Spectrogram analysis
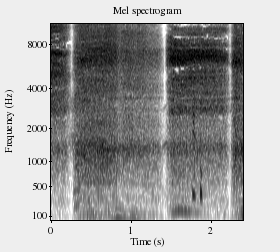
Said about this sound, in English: Very heavy breathing tonight,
